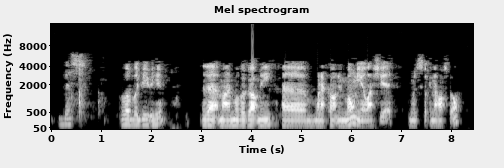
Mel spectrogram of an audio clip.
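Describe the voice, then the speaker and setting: Someone with a British accent speaks at a moderate pace, leaving long, frequent pauses. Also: man, medium pitch for a man. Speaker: artist and vlogger. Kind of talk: casual chat. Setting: webcam video at home. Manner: hesitant, many fillers; less energetic than usual character voice. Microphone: built-in monitor webcam.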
